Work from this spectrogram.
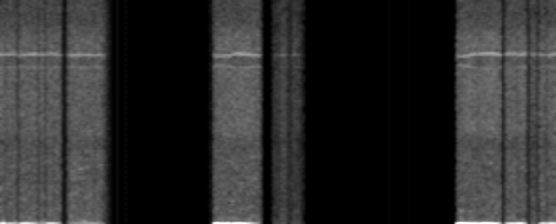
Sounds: Sigh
